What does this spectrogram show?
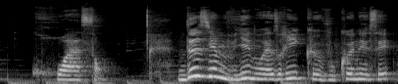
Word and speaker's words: croissant: en France c'est un croissant un croissant attention à la prononciation je ne prononce pas le "t" à la fin un croissant deuxième viennoiserie que vous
